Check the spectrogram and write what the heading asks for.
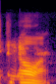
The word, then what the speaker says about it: quinoa: So they don't pronounce it the way it's spelled. Like quinoa. Like, sorry, it's quinoa.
